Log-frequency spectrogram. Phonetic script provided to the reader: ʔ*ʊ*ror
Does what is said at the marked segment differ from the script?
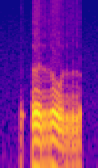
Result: yes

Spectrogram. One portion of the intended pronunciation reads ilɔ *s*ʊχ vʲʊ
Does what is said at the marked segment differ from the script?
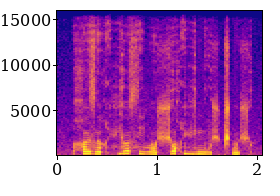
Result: yes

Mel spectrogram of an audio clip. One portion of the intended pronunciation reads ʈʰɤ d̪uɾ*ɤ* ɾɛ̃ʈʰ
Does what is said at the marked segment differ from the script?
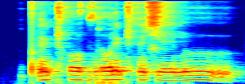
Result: no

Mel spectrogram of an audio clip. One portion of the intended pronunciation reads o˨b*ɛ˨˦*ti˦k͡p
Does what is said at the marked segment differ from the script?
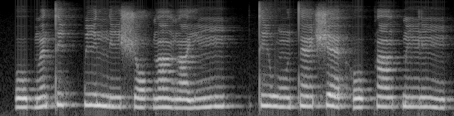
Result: yes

